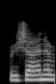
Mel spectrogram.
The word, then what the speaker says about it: Regina: didn't point out that vivian's pronunciation of her name was a long e and i like the canadian city was wrong but settled instead on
